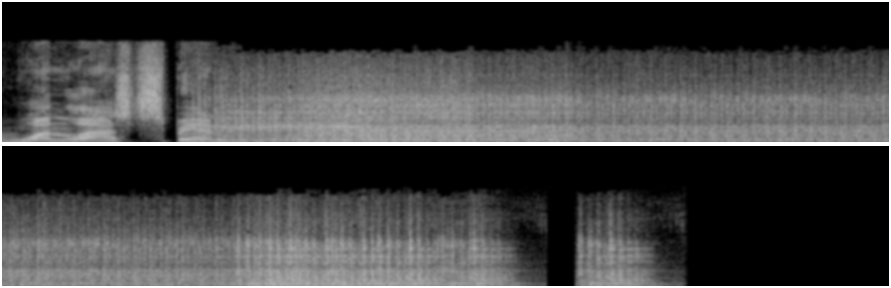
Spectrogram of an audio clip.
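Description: A prize wheel spins with rapid ticking clicks.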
